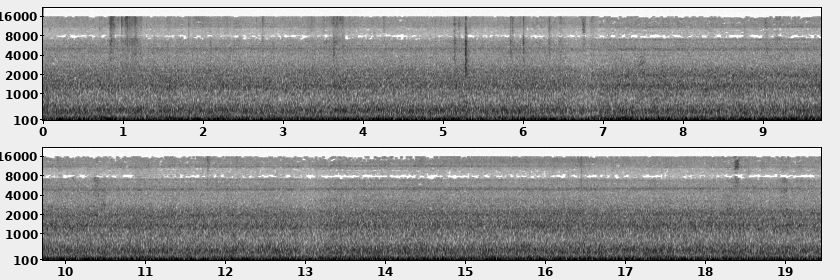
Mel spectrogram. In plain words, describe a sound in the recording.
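An aircraft engine drones with a steady low roar inside the cabin.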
